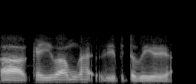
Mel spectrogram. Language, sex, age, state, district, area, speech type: Manipuri, male, 30-45, Manipur, Churachandpur, rural, conversation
